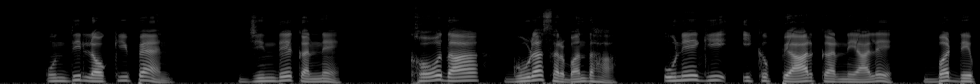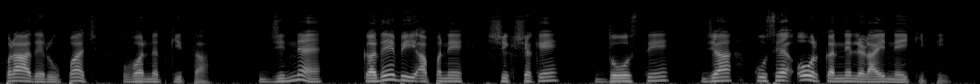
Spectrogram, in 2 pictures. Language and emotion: Dogri, neutral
